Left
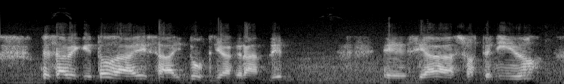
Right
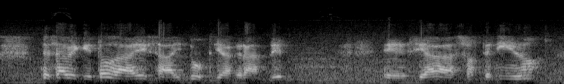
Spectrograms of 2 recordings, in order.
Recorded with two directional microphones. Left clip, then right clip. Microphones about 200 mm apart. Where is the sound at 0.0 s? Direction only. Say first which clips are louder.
Left 7 dB; 15° right (ahead or behind).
